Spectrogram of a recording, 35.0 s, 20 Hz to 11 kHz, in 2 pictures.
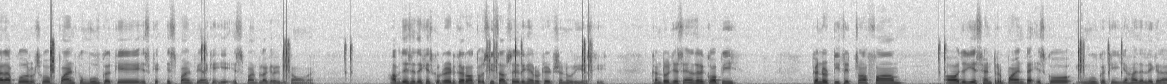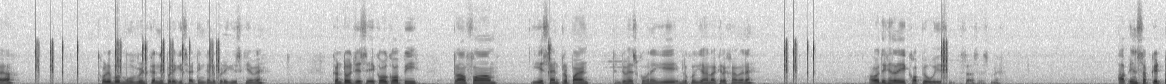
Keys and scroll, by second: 1.7 ctrl+=, 4.6 ctrl+-, 8.9 Return, 10.1 ctrl+j, 11.1 ctrl+=, 12.7 ctrl+t, 21.0 Up, 21.7 Return, 23.0 ctrl+j, 23.8 ctrl+t, 32.3 Return, 33.7 ctrl+-.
